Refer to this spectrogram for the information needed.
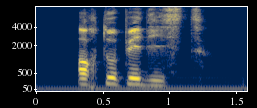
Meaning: orthopaedist
- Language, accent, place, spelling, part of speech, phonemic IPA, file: French, France, Lyon, orthopédiste, noun, /ɔʁ.to.pe.dist/, LL-Q150 (fra)-orthopédiste.wav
